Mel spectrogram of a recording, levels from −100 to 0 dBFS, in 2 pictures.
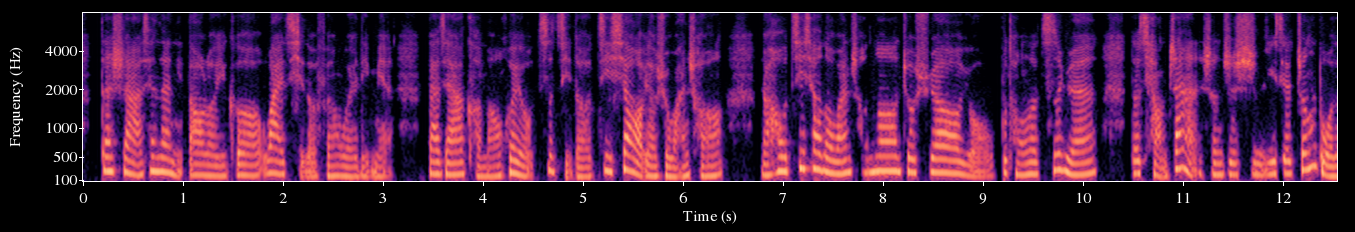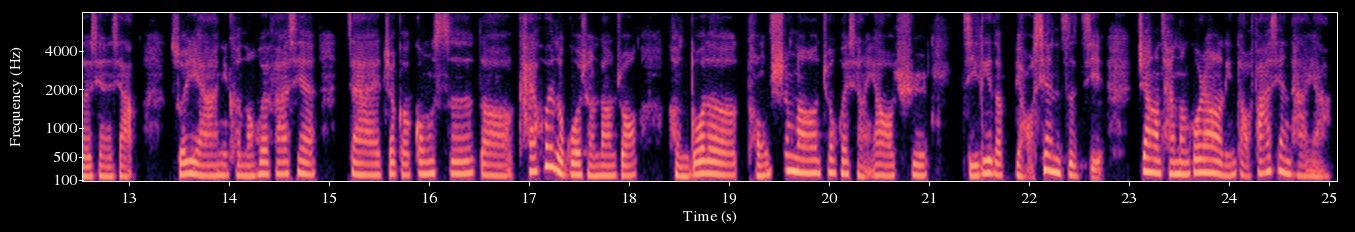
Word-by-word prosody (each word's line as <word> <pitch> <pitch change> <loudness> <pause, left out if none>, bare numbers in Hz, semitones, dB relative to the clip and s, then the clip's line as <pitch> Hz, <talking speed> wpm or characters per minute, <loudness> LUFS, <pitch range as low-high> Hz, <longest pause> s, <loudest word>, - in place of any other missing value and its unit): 但 255 -2 +4
是 250 -1 0
啊， 190 -3 0
现 250 +4 +3
在 240 -1 +4
你 205 - -2
到 190 0 -2
了 175 -2 -2
一 175 - -4
个 185 0 -2
外 220 -2 0
企 - - -3
的 80 0 -4
氛 175 - -4
围 165 -1 -3
里 165 - -6
面， 80 +1 -7 0.3
大 205 -1 +1
家 200 0 +1
可 170 -4 -6
能 165 +2 -3
会 225 +3 +2
有 180 -4 -2
自 260 - 0
己 - - -4
的 160 +1 -4
绩 255 +8 +1
效 245 -6 +3
要 170 - 0
去 170 0 -1
完 165 +2 -1
成。 180 +1 -3 0.3
然 185 -2 -1
后 250 +3 +5
绩 300 +4 +2
效 290 -2 +4
的 240 -3 +4
完 215 +2 +3
成 235 0 -2
呢， 255 0 +5
就 240 -2 +1
需 240 +1 -2
要 225 -2 +4
有 85 - -5
不 225 - -2
同 195 -2 -2
的 205 - +1
资 275 +6 +1
源 210 -2 +2 0.3
的 215 - 0
抢 - - -1
占， 295 -6 +1
甚 195 -1 -2
至 200 0 -2
是 195 -1 0
一 210 - +1
些 215 0 0
争 295 +6 +2
夺 175 - +3
的 165 0 +1
现 170 -1 -3
象。 170 -1 -4 0.3
所 200 - 0
以 215 0 +4
啊， 180 0 -2
你 185 - -2
可 185 - -5
能 175 0 -2
会 205 0 +1
发 205 0 -2
现， 210 -2 -1 0.3
在 190 -2 0
这 205 - -1
个 190 -2 -4
公 210 +1 +1
司 215 0 0
的 185 -2 -3
开 245 0 0
会 340 +6 +2
的 240 - +6
过 195 0 +2
程 185 -3 -2
当 180 0 -1
中， 180 +1 -2 0.3
很 170 -3 -2
多 200 +5 +3
的 200 -3 +2
同 180 +1 -2
事 270 - -2
呢， 225 -3 +5
就 230 -1 -2
会 215 -2 0
想 180 -5 -6
要 185 -1 -2
去 185 -1 -3 0.3
极 175 0 +1
力 225 0 +4
地 195 -3 -1
表 185 -3 -4
现 260 -4 +5
自 195 -4 0
己， 160 -5 -2 0.3
这 255 - +3
样 230 -2 +5
才 215 -1 -1
能 205 0 +2
够 230 - +3
让 225 -3 +4
领 185 +3 -4
导 210 - -6
发 220 +3 -1
现 250 -4 +1
他 180 -3 -6
呀。 85 -1 -5
205 Hz, 275 characters per minute, -23 LUFS, 180-225 Hz, 0.3 s, 的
